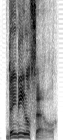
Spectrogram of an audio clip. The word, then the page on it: Daniell cell: British English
